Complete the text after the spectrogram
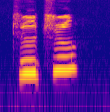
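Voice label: "true true", Nigerian Pidgin, female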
